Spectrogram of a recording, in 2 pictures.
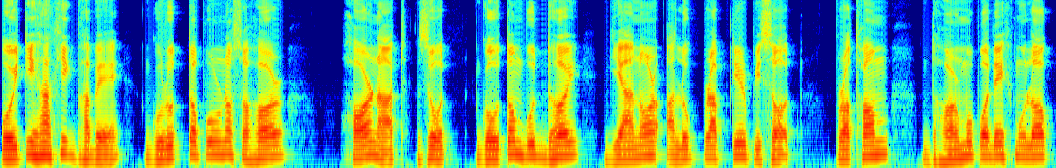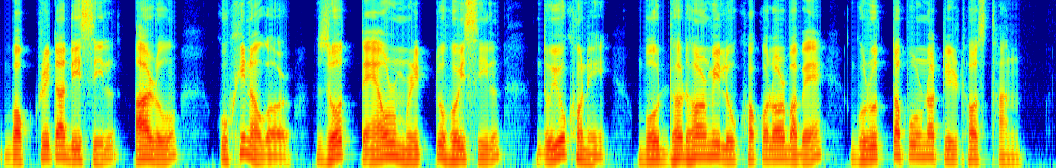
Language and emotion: Assamese, neutral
